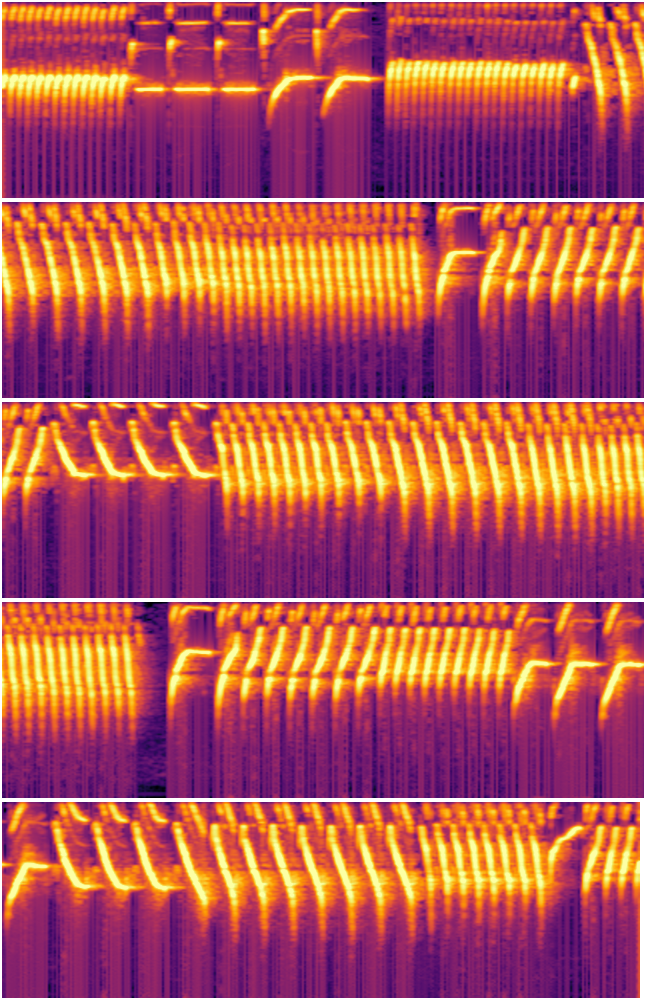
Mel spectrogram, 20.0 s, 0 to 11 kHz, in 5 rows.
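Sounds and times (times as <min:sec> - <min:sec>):
caged canary song used as a lure to train young canaries: 0:00.0 - 0:20.0.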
